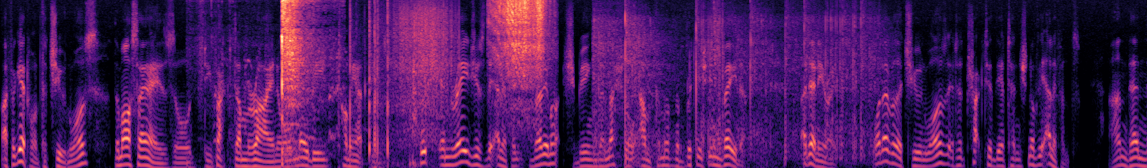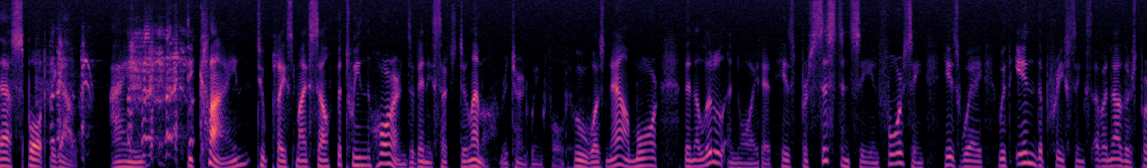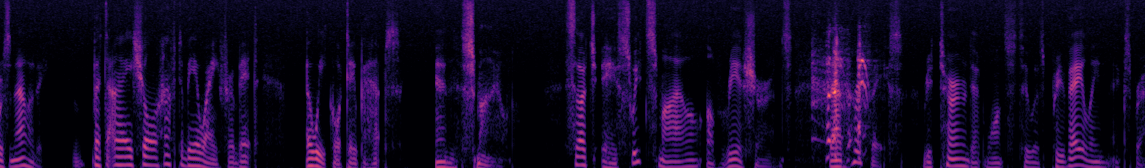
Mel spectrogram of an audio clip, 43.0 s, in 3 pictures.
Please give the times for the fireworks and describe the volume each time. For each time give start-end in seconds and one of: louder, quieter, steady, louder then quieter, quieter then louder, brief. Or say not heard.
2.3-2.9 brief
3.5-11.2 quieter.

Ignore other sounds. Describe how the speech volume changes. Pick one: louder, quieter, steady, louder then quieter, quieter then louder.
quieter.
